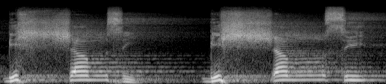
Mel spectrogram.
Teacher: mim sukun bertemu sin namanya idhar safawi, kita baca jelas tanpa mendengung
